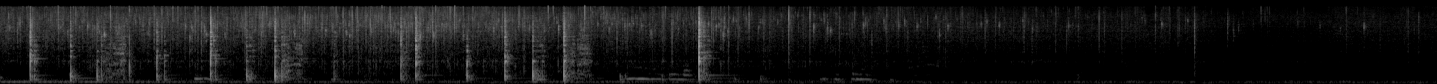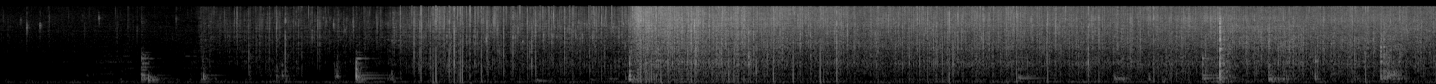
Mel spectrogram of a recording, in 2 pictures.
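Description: Garlic and onion sizzling in oil in a wok, stirred with a metal spatula that clicks and scrapes against the pan. About two-thirds of the way in, raw chicken feet go into the hot oil and a much louder, denser sizzle starts, with stirring.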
